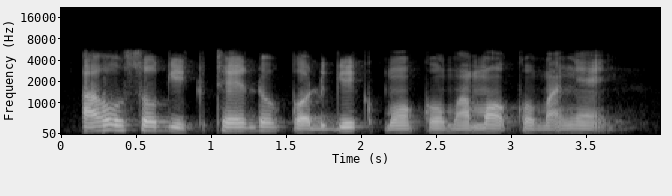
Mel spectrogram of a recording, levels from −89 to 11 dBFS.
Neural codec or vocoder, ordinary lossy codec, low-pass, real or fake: none; Opus, 24 kbps; 5.4 kHz; real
